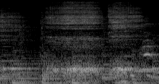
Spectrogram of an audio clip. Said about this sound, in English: I've noticed that I have a lot of heavy breath.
